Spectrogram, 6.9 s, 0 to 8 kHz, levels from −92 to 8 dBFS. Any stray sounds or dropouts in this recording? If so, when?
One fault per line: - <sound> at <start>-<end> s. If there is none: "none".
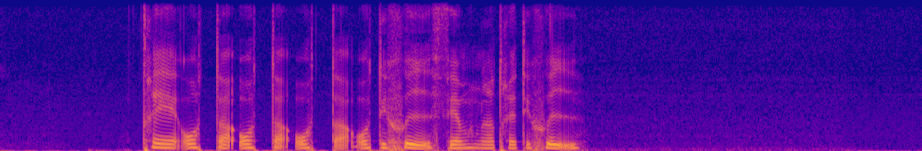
none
